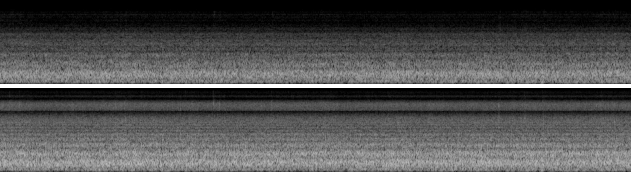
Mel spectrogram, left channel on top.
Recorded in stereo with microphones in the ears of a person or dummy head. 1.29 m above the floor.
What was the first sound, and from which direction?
Running water, 65° right (ahead or behind).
